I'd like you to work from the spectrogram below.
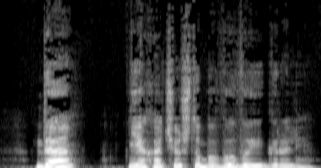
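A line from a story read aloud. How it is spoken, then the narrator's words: Calm reply. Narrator (Russian): спокойно ответил Березкин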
